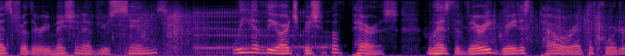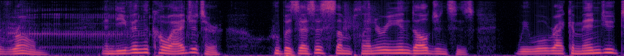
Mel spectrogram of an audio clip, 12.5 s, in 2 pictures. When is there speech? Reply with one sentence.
You can hear the speech from 0.0 to 12.4 s.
